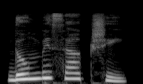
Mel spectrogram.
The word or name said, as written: ದೊಂಬಿಸಾಕ್ಷಿ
